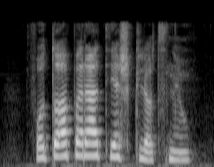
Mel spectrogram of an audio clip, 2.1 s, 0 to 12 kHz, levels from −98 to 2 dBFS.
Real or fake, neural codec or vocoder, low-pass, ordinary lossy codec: real; none; 7.2 kHz; none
